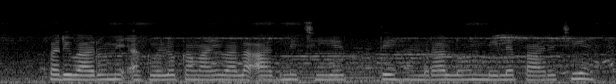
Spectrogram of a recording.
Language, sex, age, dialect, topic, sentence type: Maithili, female, 18-24, Angika, banking, question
